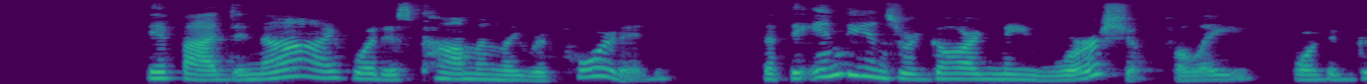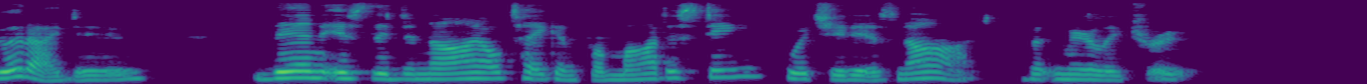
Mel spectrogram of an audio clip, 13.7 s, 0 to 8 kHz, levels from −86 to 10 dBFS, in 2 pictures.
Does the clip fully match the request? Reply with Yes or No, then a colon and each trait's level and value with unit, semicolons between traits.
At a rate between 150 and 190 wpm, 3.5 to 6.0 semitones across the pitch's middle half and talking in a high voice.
No: average, 140 wpm; average, 4.3 semitones; high, 195 Hz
